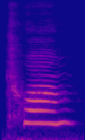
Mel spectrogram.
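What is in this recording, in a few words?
"chuang1", Chinese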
